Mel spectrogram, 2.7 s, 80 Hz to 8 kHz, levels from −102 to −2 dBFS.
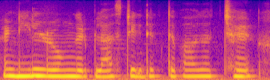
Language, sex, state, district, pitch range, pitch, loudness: Bengali, female, West Bengal, Cooch Behar, 225-235 Hz, 230 Hz, -14 LUFS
